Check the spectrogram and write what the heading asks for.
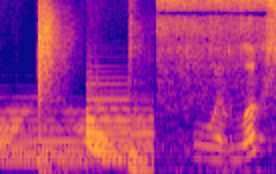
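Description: Background music with a beat cuts off suddenly about a second in. It gives way to the sizzle of pasta and tomato sauce cooking in a skillet, with a short vocal sound near the end.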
